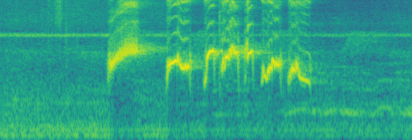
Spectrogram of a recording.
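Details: Red-whiskered bulbul singing training song meant for use as a lure to train other bulbuls: a quick burst of six or seven bright, slurred whistled notes over about one second, with a faint steady high tone behind.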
